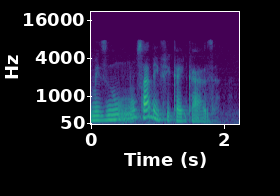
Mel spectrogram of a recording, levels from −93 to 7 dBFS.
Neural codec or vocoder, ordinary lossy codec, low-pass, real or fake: none; none; none; real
